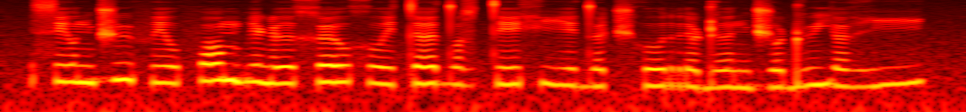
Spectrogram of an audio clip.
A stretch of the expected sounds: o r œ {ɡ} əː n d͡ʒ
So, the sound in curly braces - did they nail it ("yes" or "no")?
no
